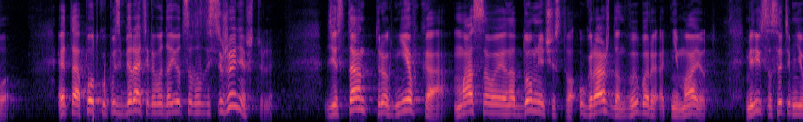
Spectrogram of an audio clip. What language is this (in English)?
Russian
